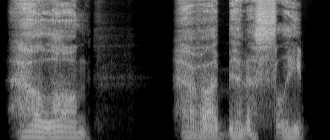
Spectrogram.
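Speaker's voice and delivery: rough, raspy, hoarse voice. Waking up in pain, the narrator asks the computer, raspy voice. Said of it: "I say with a raspy voice".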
